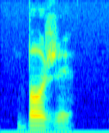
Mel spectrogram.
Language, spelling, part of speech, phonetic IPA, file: Polish, boży, adjective, [ˈbɔʒɨ], Pl-boży.ogg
